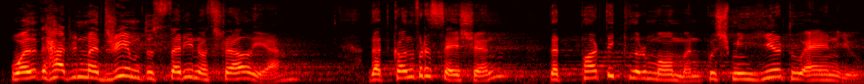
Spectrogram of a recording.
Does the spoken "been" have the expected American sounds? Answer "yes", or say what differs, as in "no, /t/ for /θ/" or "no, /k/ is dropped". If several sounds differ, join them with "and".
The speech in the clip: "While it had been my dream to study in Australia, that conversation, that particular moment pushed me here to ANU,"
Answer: yes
